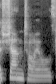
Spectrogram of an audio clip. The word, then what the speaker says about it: Shiants: are called the science one definite softened syllable the chantils like a sea shanty but with the y trimmed away the rest of the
